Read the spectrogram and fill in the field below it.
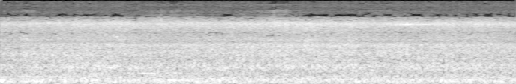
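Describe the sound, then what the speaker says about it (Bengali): A steady, heavy rumble and rush of a train rolling past nearby in Sitakund, Bangladesh, constant and loud throughout with no voices. "উই দেখেন যে ট্রেন যাচ্ছে"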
